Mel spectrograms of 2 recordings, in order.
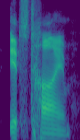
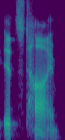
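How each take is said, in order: First: Said in the usual way. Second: Soft, low, distant "It's time."; disembodied voice. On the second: Retold or imitated. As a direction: lower and quieter, like a voice from nowhere. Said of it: "that disembodied voice say".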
